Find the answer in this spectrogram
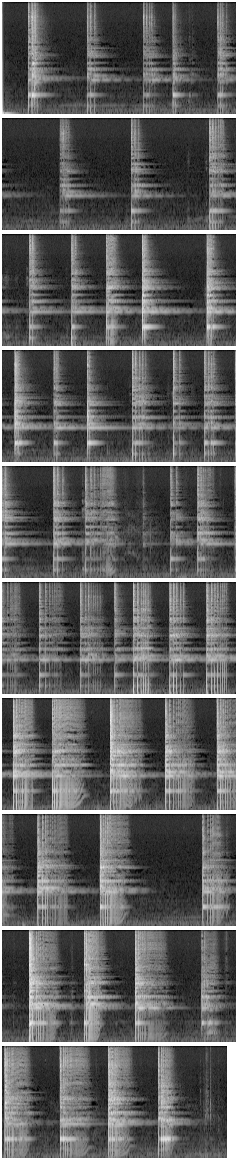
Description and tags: Tin can again....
